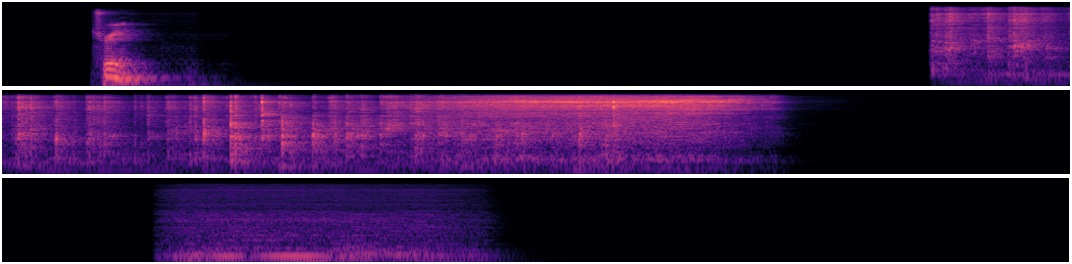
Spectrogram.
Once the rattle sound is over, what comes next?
car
